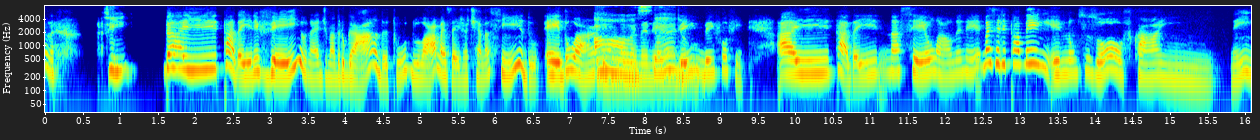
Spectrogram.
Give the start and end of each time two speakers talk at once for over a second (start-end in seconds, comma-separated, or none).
7.4-8.8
